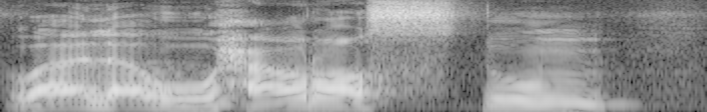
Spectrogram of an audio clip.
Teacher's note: huruf ra tebal. Okey, buka mulut baris atas.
